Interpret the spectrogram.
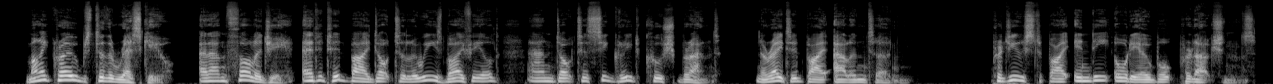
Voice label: Opening Credits, Audiobook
